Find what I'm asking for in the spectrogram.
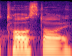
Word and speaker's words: Tolstoy: It, you want you want to bring in Toy Store or how do you say his name? – Tol- Tolstoy.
